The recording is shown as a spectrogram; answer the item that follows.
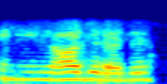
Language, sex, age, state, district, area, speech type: Nepali, female, 18-30, West Bengal, Darjeeling, rural, conversation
